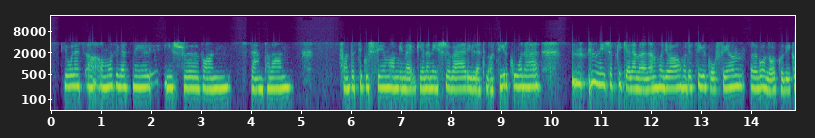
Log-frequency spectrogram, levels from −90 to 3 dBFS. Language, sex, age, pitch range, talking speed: Hungarian, female, 30-49, 180-215 Hz, 110 wpm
